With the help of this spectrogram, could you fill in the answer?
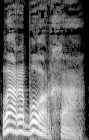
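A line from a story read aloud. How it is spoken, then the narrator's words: Slow repetition. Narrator (Russian): повторил он медленно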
